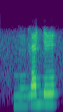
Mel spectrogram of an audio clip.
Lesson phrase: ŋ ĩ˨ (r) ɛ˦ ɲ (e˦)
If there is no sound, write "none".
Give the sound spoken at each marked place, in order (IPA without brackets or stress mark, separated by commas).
ɣ, e˦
